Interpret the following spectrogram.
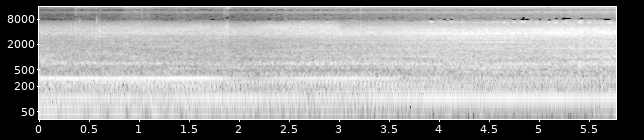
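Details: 2015 Hyundai Veloster 1.6 turbo G4FJ with 7-speed automatic, 135,472 km, front-end damaged wreck, idling after start: a smooth, even low hum with a light top-end whirr and no knocks or ticks; a healthy idle.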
